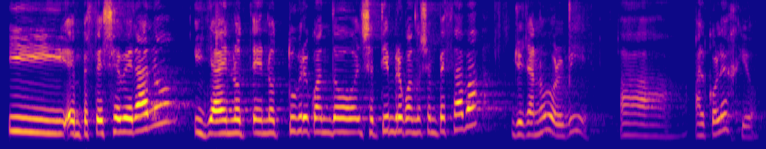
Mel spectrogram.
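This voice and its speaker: Woman in her 60s, ex-shoemaker, mellow tone, animated telling; echoey and lo-fi. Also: on the high side, moderate pace. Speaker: former shoemaker. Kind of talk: documentary interview testimony.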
